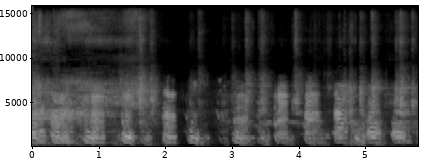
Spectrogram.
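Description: A francolin gives harsh, grating notes that fall and crackle, repeated about twice a second in an uneven, chattering series.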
